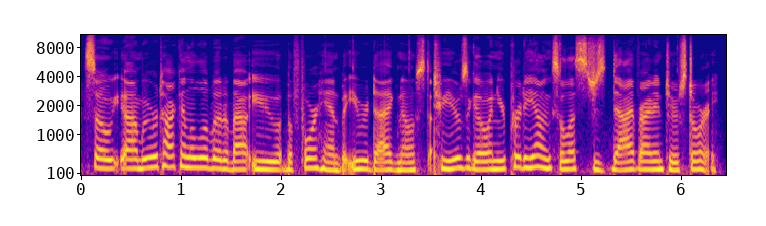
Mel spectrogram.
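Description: A woman's voice: mid-range voice, steady tone, quick pace. A woman hosting an interview in a casual, upbeat and informal conversational style. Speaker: interview show host.

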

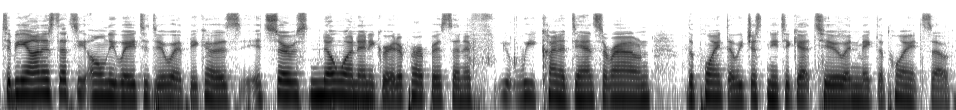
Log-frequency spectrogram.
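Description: Deep-voiced, frank New woman medium. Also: steady tone, moderate pace, hardly any pauses, a little mellow. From New York. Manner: straight-talking, frank. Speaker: spiritual medium, radio guest.

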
